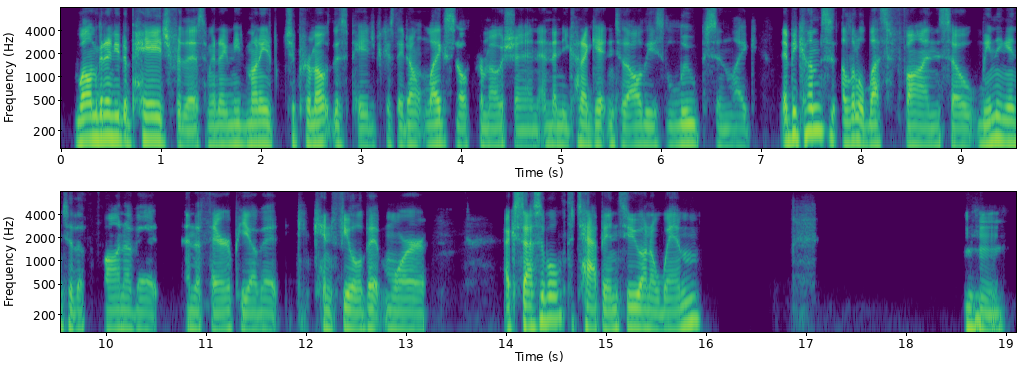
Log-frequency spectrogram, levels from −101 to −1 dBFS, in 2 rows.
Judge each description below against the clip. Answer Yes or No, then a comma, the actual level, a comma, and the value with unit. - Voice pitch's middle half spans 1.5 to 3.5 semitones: Yes, narrow, 2.5 semitones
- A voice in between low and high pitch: No, low, 115 Hz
